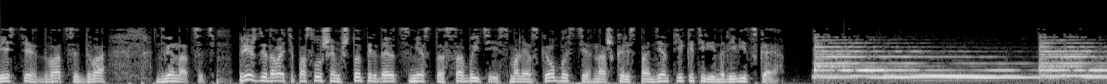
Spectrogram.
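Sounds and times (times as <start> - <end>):
speech: 0.0 - 8.2
deep church mourning bell tolling: 8.2 - 11.0.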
